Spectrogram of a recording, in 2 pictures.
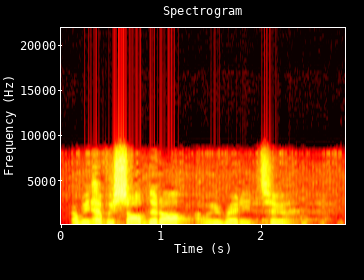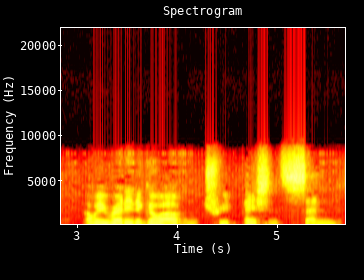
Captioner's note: laughter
